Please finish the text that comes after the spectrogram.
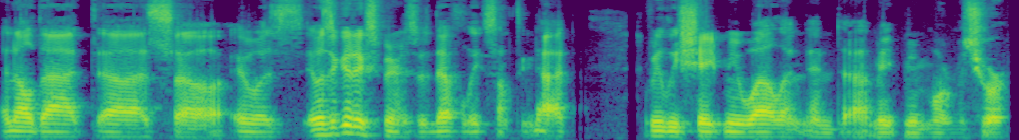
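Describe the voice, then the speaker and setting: A man's voice: low voice, steady tone, fairly quick, gravelly. A young man from Uzbekistan, a guest answering interview questions in a loose, casual way with lots of fillers and restarts. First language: Russian. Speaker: guest entrepreneur.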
